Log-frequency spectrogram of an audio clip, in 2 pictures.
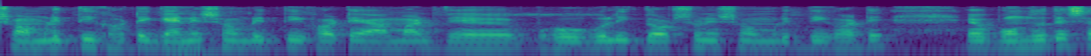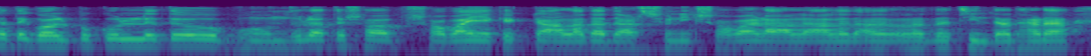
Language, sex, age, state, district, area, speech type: Bengali, male, 18-30, West Bengal, Paschim Bardhaman, urban, spontaneous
